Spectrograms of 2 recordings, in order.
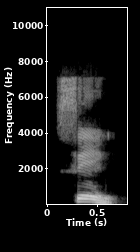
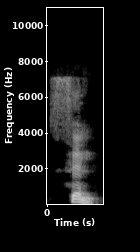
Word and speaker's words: sell: लंबा उच्चारण करना है, सेल। और SELL को जब हम बोलेंगे तब हम बोलेंगे सेल, स का छोटा उच्चारण, सेल।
